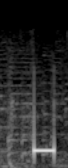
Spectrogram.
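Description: A telephone call connecting tone: one steady, mid-pitched electronic beep lasting about a third of a second, sounding alone over faint background noise.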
